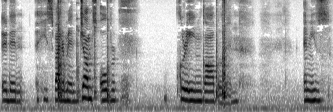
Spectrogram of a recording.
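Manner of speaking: ordinary talk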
